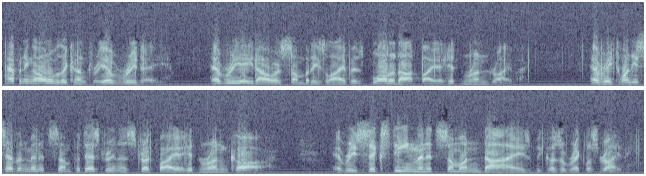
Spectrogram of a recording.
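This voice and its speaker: A man's voice: medium pitch, expressive, quick pace, faint music behind, close to an everyday voice, rough recording. A man playing a grave police captain. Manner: grave, matter-of-fact. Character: weary police captain, middle-aged man. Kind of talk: 1930s radio drama.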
